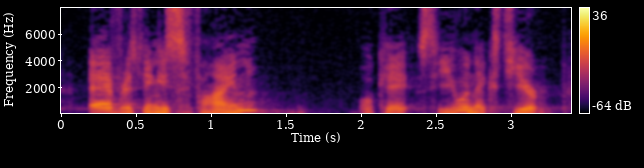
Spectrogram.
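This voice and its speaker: A woman talks at a moderate pace with a non-native accent. Her pitch is fairly high, with ordinary pitch variation. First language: not English. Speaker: heritage protection expert, conference speaker. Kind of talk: conference Q&A discussion. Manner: halting.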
